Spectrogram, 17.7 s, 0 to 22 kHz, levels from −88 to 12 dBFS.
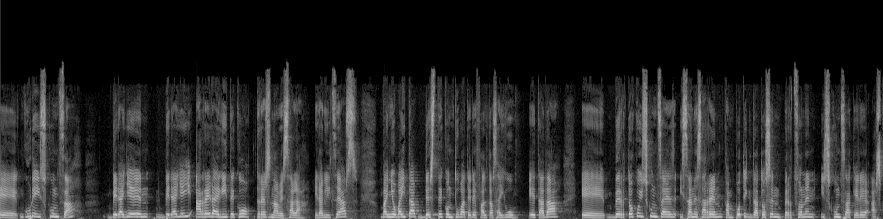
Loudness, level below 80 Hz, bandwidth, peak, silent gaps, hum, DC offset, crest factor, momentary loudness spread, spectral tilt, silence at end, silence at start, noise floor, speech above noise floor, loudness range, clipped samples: -17 LUFS; -44 dBFS; 15.5 kHz; 0 dBFS; none; none; under 0.1%; 16 dB; 6 LU; -2.5 dB/octave; 0 s; 0 s; -51 dBFS; 33 dB; 2 LU; under 0.1%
